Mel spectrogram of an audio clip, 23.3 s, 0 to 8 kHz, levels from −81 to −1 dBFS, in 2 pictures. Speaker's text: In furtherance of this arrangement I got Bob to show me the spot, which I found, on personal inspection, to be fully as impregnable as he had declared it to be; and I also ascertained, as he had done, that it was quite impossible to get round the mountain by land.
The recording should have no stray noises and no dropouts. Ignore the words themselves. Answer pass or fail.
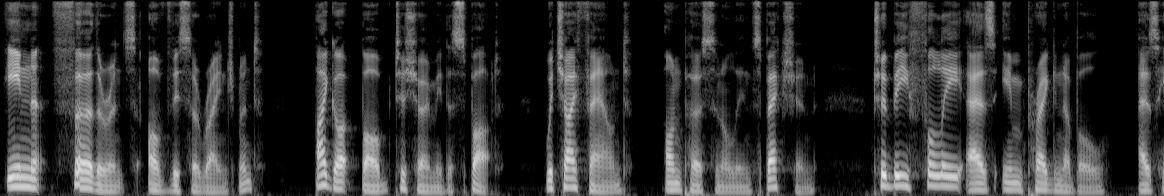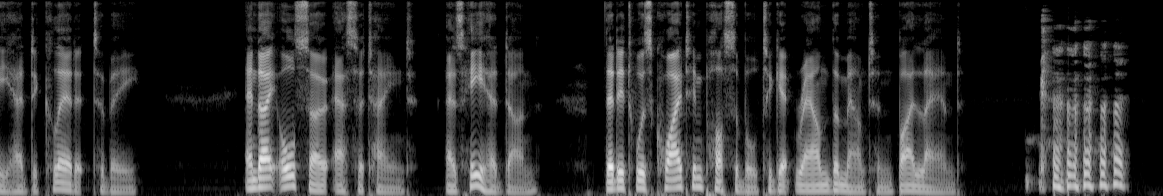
fail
